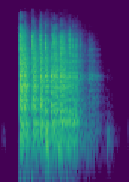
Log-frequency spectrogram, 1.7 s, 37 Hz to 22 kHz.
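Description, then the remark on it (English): Dice rolled for a wisdom check clatter across a hard surface in a quick burst of sharp, bright rattling clicks that bounce several times, then skitter and settle within about a second, landing on 21. No voices are heard. “You roll, actually, first roll a wisdom check.”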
